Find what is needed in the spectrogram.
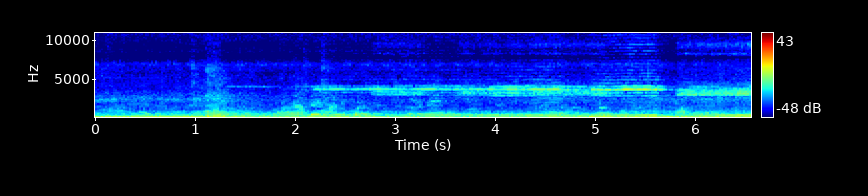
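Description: Steady low background rumble with a faint voice-like murmur. A steady high whining tone joins about two seconds in and holds.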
